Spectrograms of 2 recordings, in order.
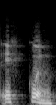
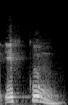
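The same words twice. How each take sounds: First: "ifkun" ending on a clear n; sebutan asal ifkun. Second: "ifkum" with final n turned to m; jadi ifkum. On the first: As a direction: say "ifkun" with the n unmerged. (sebut "ifkun" dengan bunyi n jelas) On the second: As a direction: close the lips on a humming m in "ifkum". (sebut "ifkum" dengan bunyi m berdengung) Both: Shown as a demonstration. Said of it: "Datang mim jadi ifkum".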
